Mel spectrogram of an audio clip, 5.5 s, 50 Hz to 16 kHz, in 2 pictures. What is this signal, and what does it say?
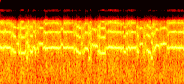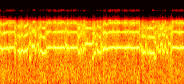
Emergency Alert System (SAME) tones (header bursts), heard as harsh buzzing bursts. It is heard from 1.1 to 5.3 s.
